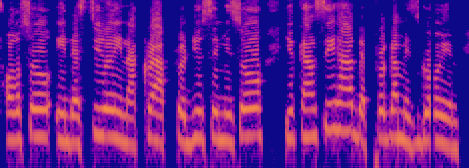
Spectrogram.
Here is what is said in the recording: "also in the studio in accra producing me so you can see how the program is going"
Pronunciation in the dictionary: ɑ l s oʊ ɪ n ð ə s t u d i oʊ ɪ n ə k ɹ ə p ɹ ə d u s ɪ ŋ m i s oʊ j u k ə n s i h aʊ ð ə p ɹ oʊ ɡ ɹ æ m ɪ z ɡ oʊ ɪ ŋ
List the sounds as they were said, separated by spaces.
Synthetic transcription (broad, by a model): ɑ l s oʊ ɪ n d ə s t u d i oʊ ɪ n ə k ɹ ə p ɹ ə d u s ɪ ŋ m i s oʊ j u k ə n s i h aʊ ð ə p ɹ oʊ ɡ ɹ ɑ m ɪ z ɡ oʊ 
